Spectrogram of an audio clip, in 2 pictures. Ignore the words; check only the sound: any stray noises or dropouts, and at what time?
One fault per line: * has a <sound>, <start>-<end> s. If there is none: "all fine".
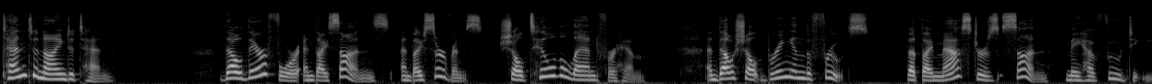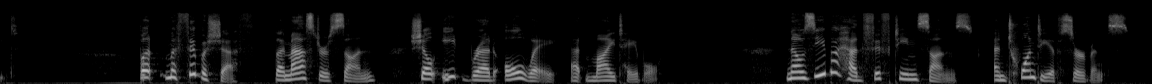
all fine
